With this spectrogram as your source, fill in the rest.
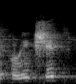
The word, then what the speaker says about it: Parikshit: the West, say, well, should we say Parikshit? Because that last syllable, it's a vulgar expression. It means it's a vulgar expression for stool.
